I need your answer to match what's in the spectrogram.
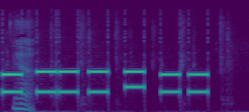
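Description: A telephone number being keyed in: seven clear, evenly spaced DTMF dual-tone beeps, loud, preceded by a brief click or rustle at the start.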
